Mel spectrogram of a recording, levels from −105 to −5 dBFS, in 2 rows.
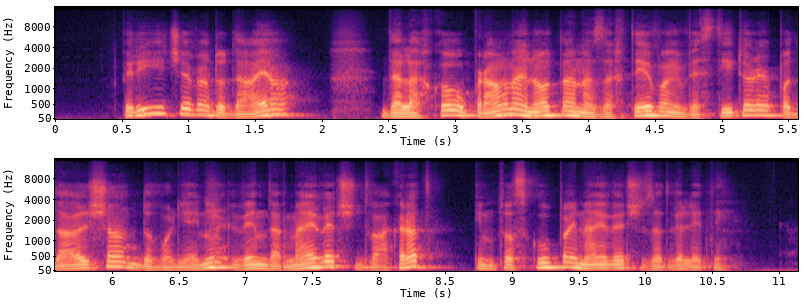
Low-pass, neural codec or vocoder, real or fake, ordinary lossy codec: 14.4 kHz; autoencoder, 48 kHz, 32 numbers a frame, DAC-VAE, trained on Japanese speech; fake; AAC, 64 kbps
